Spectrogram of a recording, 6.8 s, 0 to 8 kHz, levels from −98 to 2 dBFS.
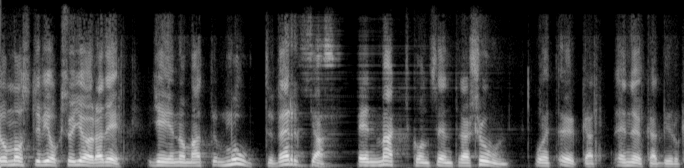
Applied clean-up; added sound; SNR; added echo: neural mask model DeepFilterNet 3.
